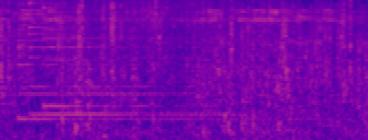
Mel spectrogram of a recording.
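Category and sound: animal, horse hooves clip-clopping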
